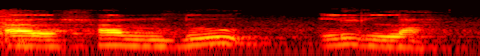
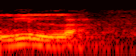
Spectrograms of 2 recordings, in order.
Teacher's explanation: lafadz Allah apabila huruf sebelumnya berharokat kasroh maka dibaca tarqiq atau tipis. Contohnya alhamdulillah, kalau ada lillah.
